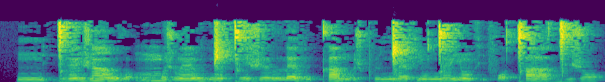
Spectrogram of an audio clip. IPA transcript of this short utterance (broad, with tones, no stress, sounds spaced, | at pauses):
mː ḭ˧˥ ɡ͡ǀ ɛ̃ː˧˥ ʒ ɾ ãː˥˧ w l ɔ̰˨ mː o˥˧ ʒ β ɛ̃ː˧˥ w ŋ͡ǁ ɘ˧˥ ɡ͡ǀ e˧˥ ʒ ɘ˧˥ lː ɛ˥˧ v ṵ˨ kʰ a˥˧ n ɔ̰˨ ʒ pʰ ɨ˨ ŋ͡ǁ ɛ˧˥ f j ũ˨ ŋ͡ǀ ɛ̃˧˥ j õ˥˧ x ḭ˧˥ f ɔ̰˥˧ ǀʰ aː˥˧ ɡ͡ǀ i˨ ʒ ɔ˨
